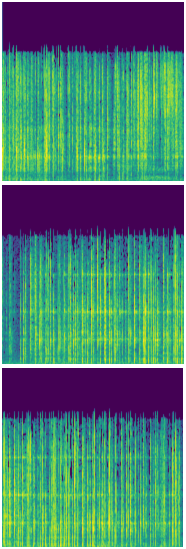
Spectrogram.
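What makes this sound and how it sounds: A small pink hobnail-textured glass votive cup filled with pearl beads is tapped with long nails and shaken, making fast, dense, bright clicking and rattling with almost no low end. The clatter runs continuously for about eleven seconds, easing briefly near the four-second mark before picking back up.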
